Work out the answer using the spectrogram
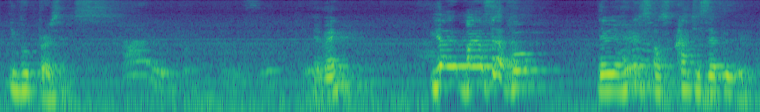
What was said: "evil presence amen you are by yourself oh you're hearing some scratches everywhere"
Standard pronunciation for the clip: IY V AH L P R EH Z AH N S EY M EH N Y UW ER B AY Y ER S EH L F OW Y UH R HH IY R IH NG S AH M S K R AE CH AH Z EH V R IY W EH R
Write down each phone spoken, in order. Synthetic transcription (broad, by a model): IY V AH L P EH S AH N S EY M EH N Y UW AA B AY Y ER S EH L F OW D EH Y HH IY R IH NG S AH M S K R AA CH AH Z EH V R IY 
